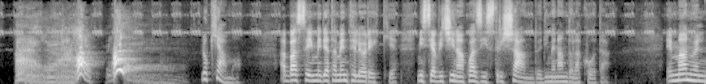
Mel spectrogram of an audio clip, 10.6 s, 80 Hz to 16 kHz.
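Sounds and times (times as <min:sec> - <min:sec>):
dog growling: 0:00.3 - 0:02.8
speech: 0:03.0 - 0:09.3, 0:10.0 - 0:10.5.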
